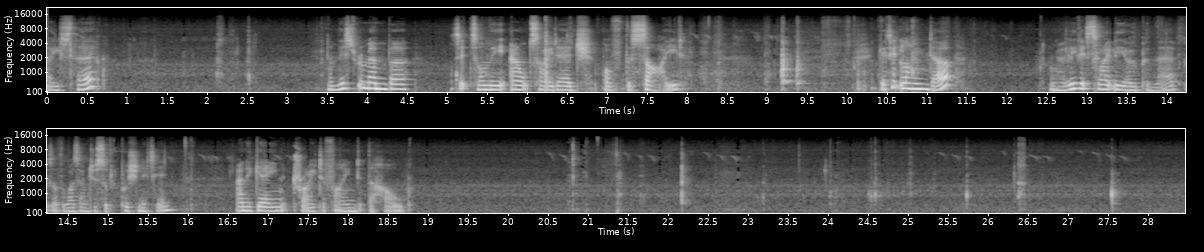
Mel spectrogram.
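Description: Small wooden pieces click and tap lightly as they are handled.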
